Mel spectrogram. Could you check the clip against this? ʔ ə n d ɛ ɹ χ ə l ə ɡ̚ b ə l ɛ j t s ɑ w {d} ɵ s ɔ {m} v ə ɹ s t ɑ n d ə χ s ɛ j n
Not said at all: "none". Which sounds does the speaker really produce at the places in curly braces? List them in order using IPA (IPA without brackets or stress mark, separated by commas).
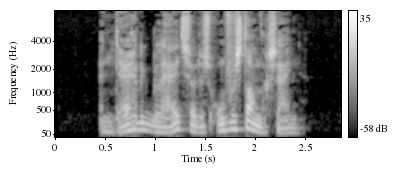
d, n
